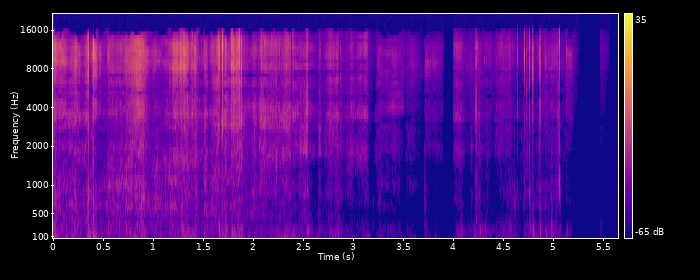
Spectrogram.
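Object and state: Wicker basket, scratched.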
